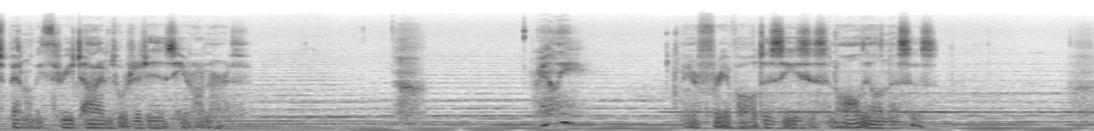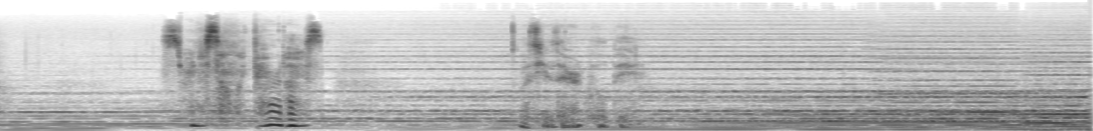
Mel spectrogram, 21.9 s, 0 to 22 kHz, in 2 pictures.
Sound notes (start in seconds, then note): 10.6 sighing; 18.9 dramatic music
